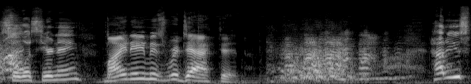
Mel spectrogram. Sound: laughter

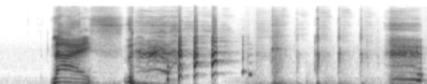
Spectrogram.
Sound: laughs

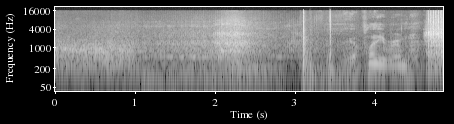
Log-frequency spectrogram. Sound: truck engine whirls; power tool drills

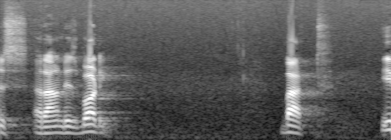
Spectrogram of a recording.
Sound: none

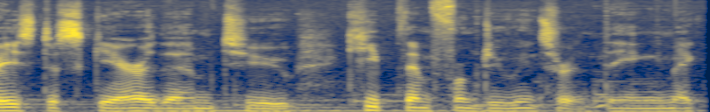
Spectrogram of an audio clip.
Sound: none

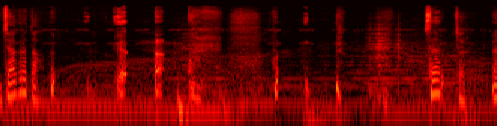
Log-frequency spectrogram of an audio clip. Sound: grunts

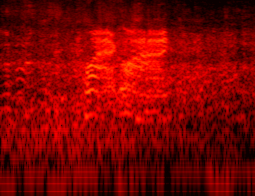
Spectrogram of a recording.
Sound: quacking

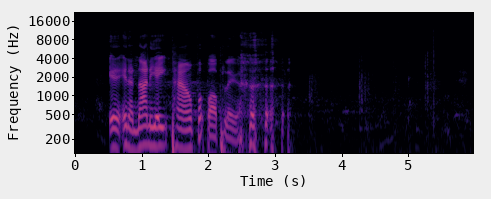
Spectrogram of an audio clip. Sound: laughing

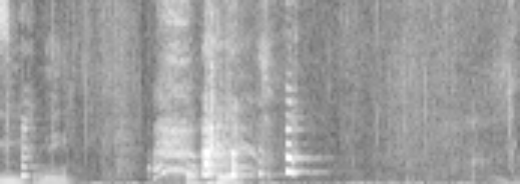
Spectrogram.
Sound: assistant laughs

